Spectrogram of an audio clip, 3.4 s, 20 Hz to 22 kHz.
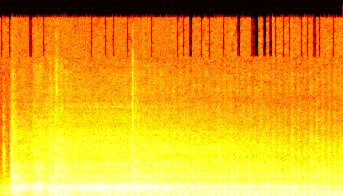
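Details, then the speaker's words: VW Golf after new single-port injection and distributor: cranks, catches, then settles into a lumpy idle around 200 rpm that keeps stumbling; hard start and rough running, cause not found. "well no that doesn't that doesn't sound great at all it's running at like 200 rpm right now let's try her again"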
